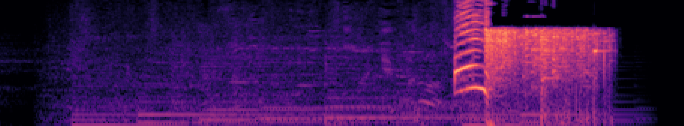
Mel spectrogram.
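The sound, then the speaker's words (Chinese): A low, steady hum gives way to a sudden loud crash of a ceramic plate smashing, its bright shattering clatter ringing for about a second before cutting off. “我是只兢兢业业了一辈子的盘子，所以我刚一摔碎就看见了天堂天使的召唤。”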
